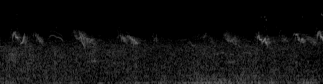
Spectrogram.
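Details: Osprey at the Dunrovin Ranch nest on 3 July 2016, during the fifth fish delivery; scattered high, sharp chirps come in short bursts over a steady hiss of outdoor background noise.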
